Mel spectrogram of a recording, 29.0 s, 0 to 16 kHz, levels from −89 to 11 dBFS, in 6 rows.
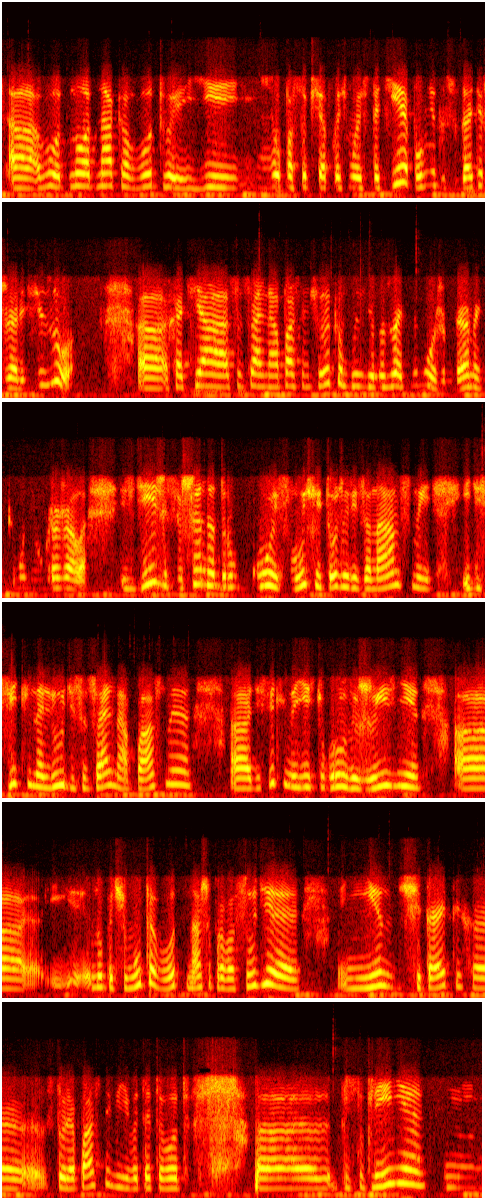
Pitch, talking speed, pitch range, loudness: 210 Hz, 140 wpm, 195-235 Hz, -17 LUFS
